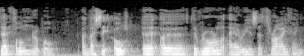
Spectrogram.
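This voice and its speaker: A woman talks at a moderate pace, and the room around her has an audible echo. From UK. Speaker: academic and farmer speaking from the floor. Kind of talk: conference floor contribution. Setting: conference hall with audience.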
